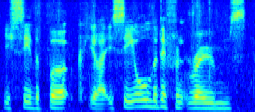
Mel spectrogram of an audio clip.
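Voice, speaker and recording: Higher-voiced British man, chatting casually. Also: steady tone, a little fast, darkish tone. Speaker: co-host of a film discussion vlog. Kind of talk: casual chat while walking. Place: outdoors, walking in woods and a golf course.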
